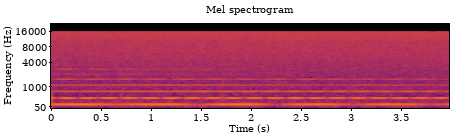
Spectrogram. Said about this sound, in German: Die Universalschale heißt deshalb so, weil sie ein sehr breites Klangspektrum hat. Es hat sowohl hohe als auch tiefe Töne.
